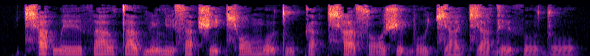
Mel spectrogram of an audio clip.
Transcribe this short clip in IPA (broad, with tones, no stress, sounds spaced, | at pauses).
t͡ɕʰ ä˦ ʔ w e˨ ɪ̯ θ a˦ ʊ̯ t a̰˦˨ ʊ̯ b ĩ˦˨ l ḭ˦˨ s ä˦ ʔ ʃ ḛ˦˨ t͡ɕʰ ɔ˦ m o̰˦˨ ʊ̯ t u˨ k ä˦ ʔ t͡ɕʰ ä̰˦˨ sʰ ɔ˦ ʃ ḛ˦˨ b o˦ ʊ̯ t͡ɕ ä˨ t͡ɕ ä˦ d ḛ˦˨ ɪ̯ θ o˦ d o˦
